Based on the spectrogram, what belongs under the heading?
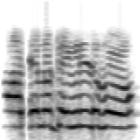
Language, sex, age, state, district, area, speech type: Bengali, female, 30-45, West Bengal, Uttar Dinajpur, urban, conversation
